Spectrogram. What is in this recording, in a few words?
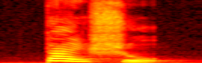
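"dai4shu3", Chinese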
